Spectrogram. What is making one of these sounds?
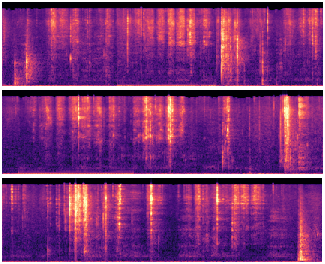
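A knife slices through raw meat with soft wet sounds.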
